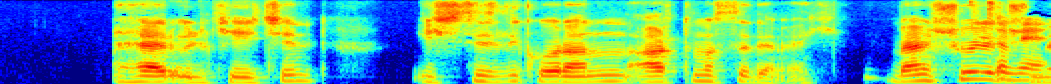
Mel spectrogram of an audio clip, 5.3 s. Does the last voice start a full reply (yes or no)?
no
